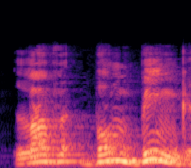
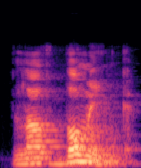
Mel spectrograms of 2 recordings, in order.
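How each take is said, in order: First: BOMBING with the second b sounded, bom-BING; deliberate mispronunciation. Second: BOMBING with a silent second b, bomming; correct pronunciation. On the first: Professor quoting his own habitual mistake, hard-b BOMBING. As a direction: say BOMBING slowly as two parts, bom plus bing. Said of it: "not love bombing". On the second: Professor showing what he should say, silent-b BOMBING. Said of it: "The correct pronunciation is". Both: Shown as a demonstration.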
